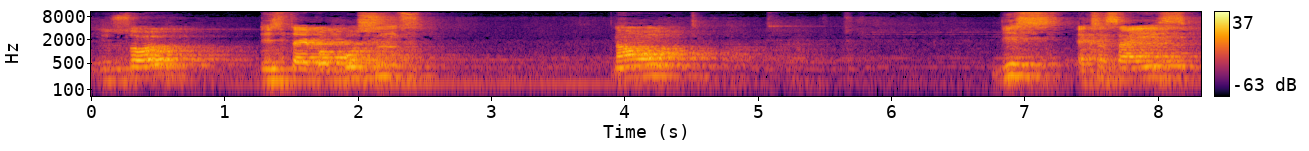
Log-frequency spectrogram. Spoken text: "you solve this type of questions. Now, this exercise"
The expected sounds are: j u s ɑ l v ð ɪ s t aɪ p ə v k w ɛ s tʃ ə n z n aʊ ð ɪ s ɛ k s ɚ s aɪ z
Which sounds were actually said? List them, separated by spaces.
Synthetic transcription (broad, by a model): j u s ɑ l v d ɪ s t aɪ p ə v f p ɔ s ə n s n aʊ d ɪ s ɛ k s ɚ s aɪ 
